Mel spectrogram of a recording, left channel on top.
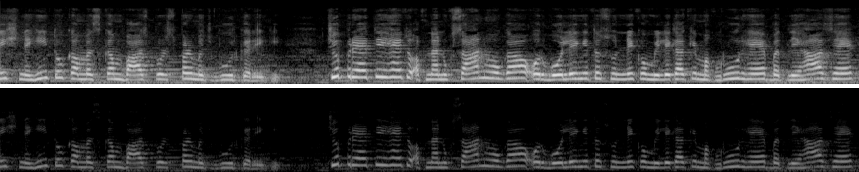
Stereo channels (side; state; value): right; quieter; 22.2 dB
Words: नहीं तो कम से कम बाज पुरुष पर मजबूर करेगी। चुप रहते हैं तो अपना नुकसान होगा और बोलेंगे तो सुनने को मिलेगा कि मगरूर है, बदलिहाज है,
